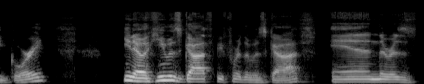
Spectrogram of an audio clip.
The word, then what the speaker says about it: Gorey: Gary Gorey, is it Gorey? I always say Geary, but there's another famous Gary, so I'm probably conflating the two. But I think maybe Gorey.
